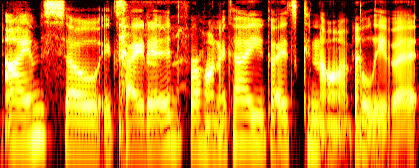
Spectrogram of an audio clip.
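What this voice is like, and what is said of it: Flat sarcastic monotone. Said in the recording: “Can't you tell my monotone? ... You sound like Kourtney Kardashian.”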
